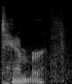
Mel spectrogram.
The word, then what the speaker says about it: timbre: The timbre of the fields. I know it looks like timber, but that word is pronounced timbre. T-I-M-B-R is pronounced timbre whenever it's dealing with music.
